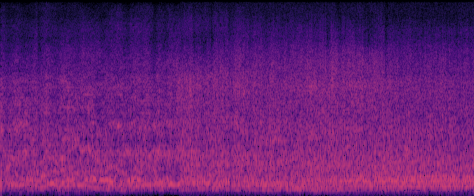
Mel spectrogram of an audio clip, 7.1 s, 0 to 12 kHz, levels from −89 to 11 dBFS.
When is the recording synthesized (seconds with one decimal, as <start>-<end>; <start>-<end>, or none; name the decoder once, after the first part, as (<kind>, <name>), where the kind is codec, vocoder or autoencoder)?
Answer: 0.0-2.7 (codec, SNAC)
